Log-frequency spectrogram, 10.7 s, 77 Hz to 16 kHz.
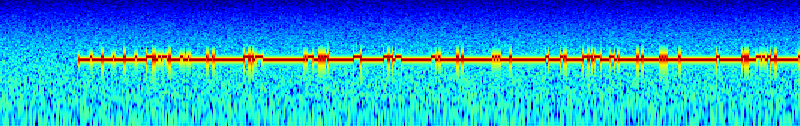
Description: RTTY (50 baud, 170 Hz shift), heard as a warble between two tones, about 1360 Hz centre. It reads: CQ TEST ON6VG ON6VG …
